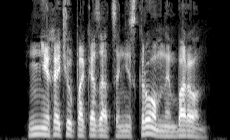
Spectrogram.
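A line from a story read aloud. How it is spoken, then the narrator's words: Icy minister's tone. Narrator (Russian): ледяным тоном ответил английский министр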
